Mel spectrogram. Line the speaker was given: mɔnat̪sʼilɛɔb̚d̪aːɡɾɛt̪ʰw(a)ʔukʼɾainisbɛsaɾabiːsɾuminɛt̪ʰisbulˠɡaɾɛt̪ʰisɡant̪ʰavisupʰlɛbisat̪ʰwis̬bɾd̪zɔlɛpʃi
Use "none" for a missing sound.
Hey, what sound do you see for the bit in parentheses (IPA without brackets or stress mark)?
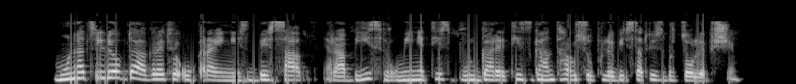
ɛ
